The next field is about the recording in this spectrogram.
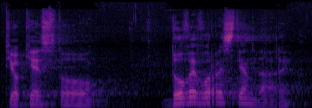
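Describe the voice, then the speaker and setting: Slow, icy, menacing brother. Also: male voice, mid-range voice, animated, a little mellow. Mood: icy menace. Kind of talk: theatrical radio drama dialogue. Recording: reverberant hall.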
